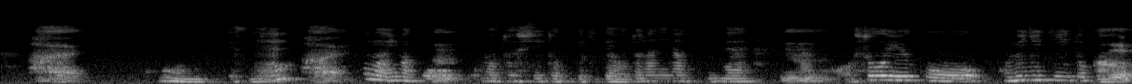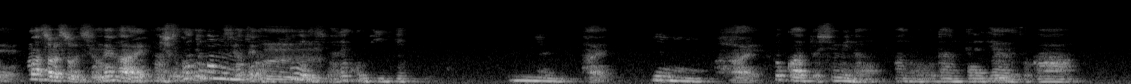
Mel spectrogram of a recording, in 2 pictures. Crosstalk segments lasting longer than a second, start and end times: 12.1-14.6

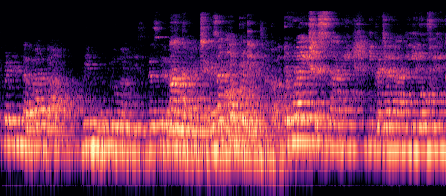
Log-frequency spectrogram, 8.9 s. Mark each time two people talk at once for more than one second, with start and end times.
3.4-5.0

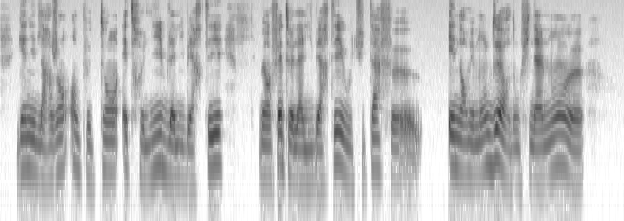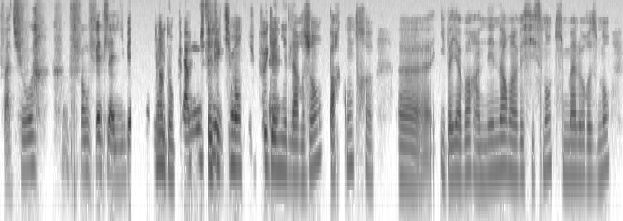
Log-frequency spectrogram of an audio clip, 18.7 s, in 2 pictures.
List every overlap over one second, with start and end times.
11.7-12.9

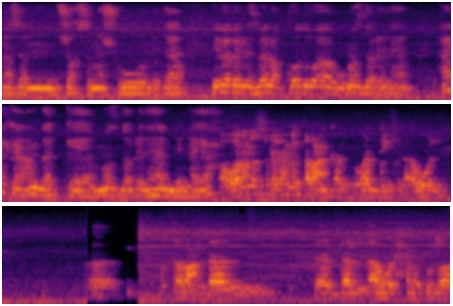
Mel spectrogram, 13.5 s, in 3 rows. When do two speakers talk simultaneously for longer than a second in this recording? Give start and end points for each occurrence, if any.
none

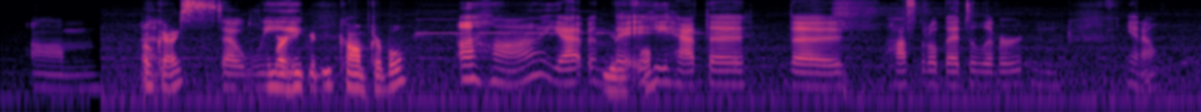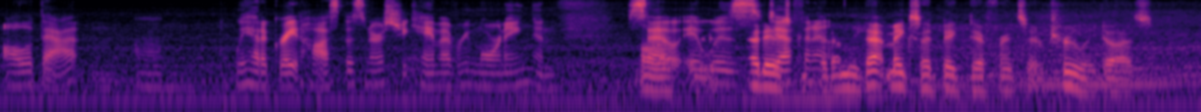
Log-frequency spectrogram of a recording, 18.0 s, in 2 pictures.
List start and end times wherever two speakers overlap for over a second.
13.8-15.6

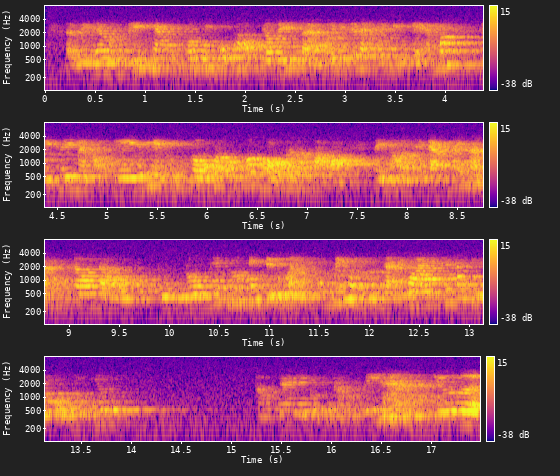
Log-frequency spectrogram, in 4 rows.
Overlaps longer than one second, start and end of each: none

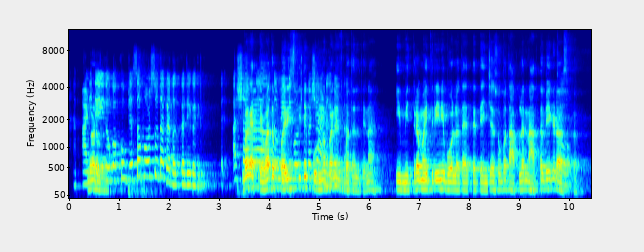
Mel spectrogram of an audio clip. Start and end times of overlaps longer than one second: 3.5-5.6

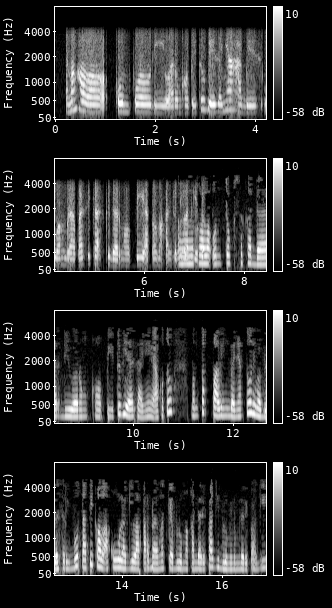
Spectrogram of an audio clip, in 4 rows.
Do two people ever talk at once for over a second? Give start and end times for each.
none

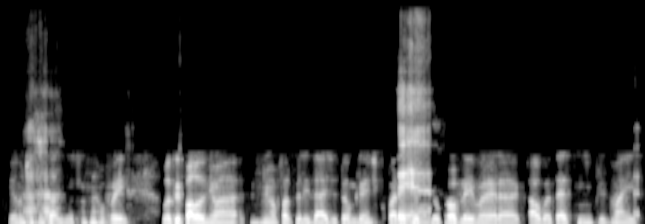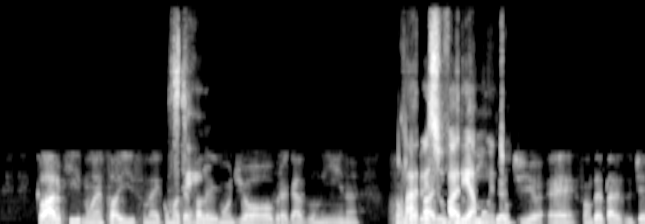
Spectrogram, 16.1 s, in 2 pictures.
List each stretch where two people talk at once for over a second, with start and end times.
13.1-14.4

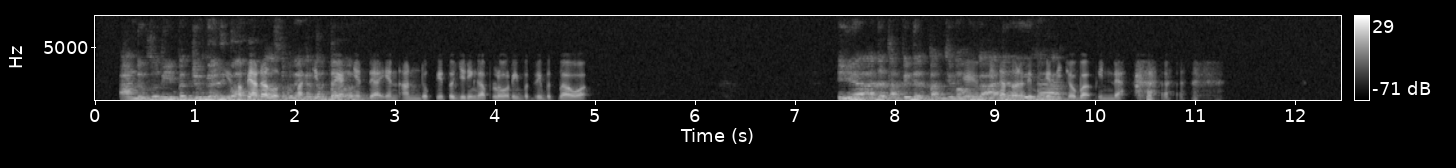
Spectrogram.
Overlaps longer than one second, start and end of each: 1.1-2.6, 7.8-9.6

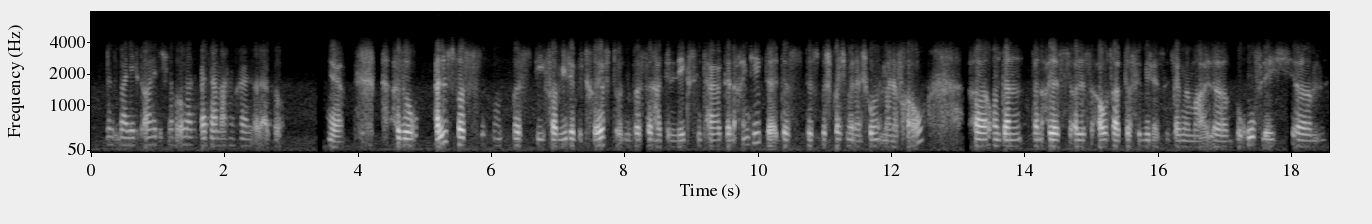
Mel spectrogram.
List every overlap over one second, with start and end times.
none

